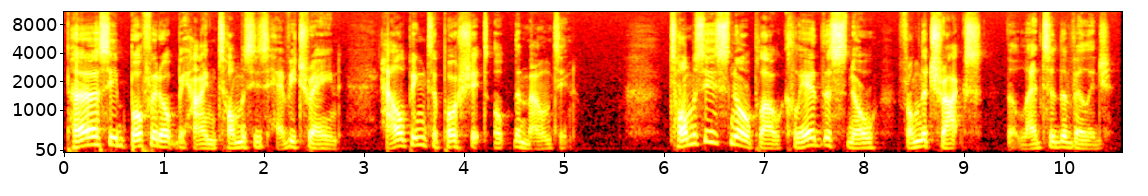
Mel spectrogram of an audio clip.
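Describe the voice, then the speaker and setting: A man reading a children's storybook aloud in an expressive, clearly phrased storytelling manner. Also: medium pitch, measured pace. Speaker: storybook reader.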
